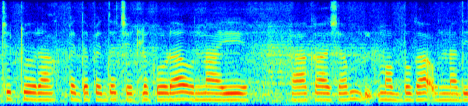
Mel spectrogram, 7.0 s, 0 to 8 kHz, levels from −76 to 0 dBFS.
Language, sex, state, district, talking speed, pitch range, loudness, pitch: Telugu, female, Andhra Pradesh, Annamaya, 75 wpm, 180-190 Hz, -17 LUFS, 185 Hz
